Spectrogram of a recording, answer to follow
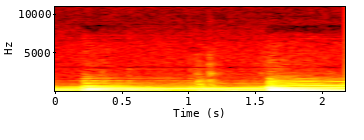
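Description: Slow background piano music: held chords, with a new chord struck about a quarter second in and a deeper, louder one near the end.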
